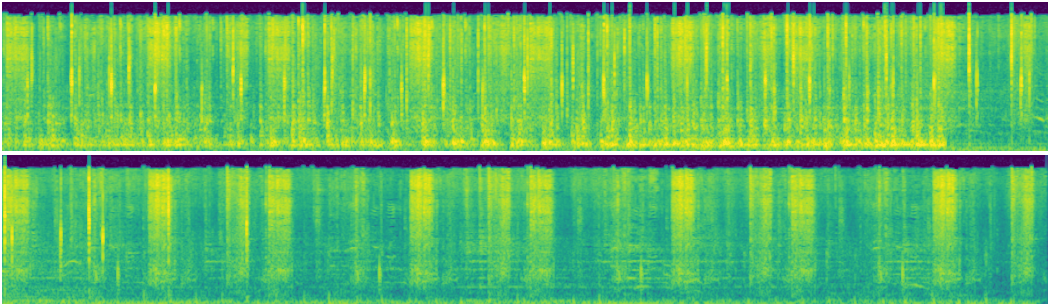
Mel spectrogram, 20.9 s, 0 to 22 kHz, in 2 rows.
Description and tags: Sonic Postcard CEVL Group 3
CEVL, TCR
